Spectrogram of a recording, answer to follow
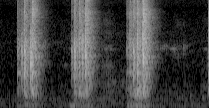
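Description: Mouth noises of someone chewing food close to the microphone: three short chews about half a second apart.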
